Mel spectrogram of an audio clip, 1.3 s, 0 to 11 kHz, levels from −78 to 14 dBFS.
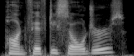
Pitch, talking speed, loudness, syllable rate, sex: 170 Hz, 135 wpm, -18 LUFS, 5.0 syllables/s, female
